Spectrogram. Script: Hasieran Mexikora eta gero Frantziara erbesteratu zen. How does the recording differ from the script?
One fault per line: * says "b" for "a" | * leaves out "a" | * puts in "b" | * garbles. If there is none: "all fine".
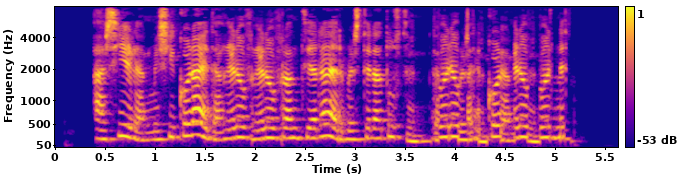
* puts in "gero"
* garbles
